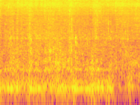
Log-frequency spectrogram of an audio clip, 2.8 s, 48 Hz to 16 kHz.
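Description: Manual washing machine with an 8 kg load churning through its first rinse, a steady close whooshing and sloshing of water with a low motor hum, no voices.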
